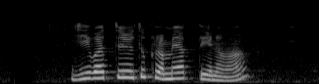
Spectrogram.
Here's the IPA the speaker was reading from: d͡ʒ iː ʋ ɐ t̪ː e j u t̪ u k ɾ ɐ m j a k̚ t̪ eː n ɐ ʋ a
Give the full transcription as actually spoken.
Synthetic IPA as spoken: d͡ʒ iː ʋ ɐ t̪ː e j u t̪ u k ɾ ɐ m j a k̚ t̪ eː n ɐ ʋ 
